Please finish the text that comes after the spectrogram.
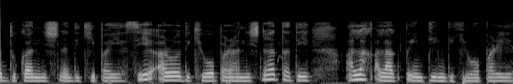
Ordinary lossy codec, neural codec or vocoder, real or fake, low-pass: none; none; real; none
